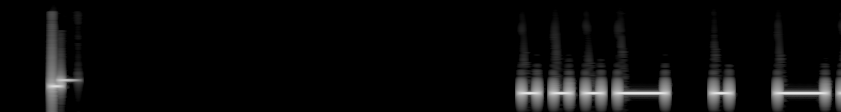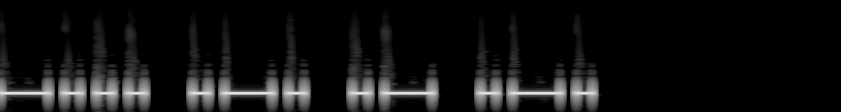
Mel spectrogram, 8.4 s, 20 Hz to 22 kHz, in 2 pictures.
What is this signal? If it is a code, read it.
Morse code, heard as a keyed tone, about 15 wpm, 700 Hz. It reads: VE7RAR
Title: DXCC-100 Call Signs - 6 Characters - 15wpm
